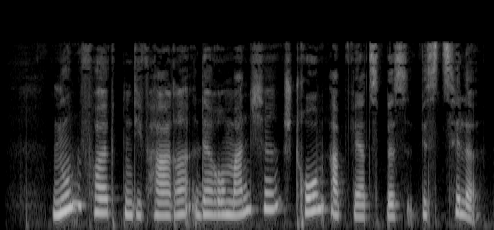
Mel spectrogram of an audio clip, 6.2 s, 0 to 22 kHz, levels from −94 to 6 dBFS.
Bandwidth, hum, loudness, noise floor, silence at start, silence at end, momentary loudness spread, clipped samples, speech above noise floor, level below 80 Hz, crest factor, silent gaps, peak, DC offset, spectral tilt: 11.5 kHz; none; -32 LUFS; -66 dBFS; 0.65 s; 0.25 s; 9 LU; under 0.1%; 35 dB; -66 dBFS; 16 dB; none; -16 dBFS; under 0.1%; -5.5 dB/octave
